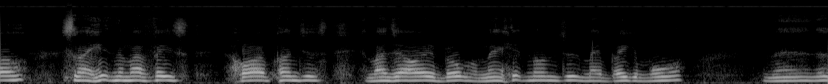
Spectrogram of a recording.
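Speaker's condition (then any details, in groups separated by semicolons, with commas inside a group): Parkinson's syndrome; no tremor, no weakness; sometimes slurred speech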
